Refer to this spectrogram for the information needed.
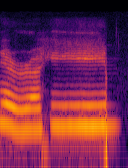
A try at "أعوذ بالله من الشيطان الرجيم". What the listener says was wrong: When you say a'udhu, you said auzu. This is wrong. Do you see where I'm highlighting? It's 3 different letters, and you have to enunciate each letter. So when we read this, we will say a'udhu. A'udhu billahi minash shaitanir rajim.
